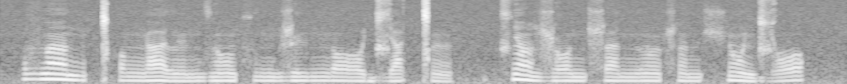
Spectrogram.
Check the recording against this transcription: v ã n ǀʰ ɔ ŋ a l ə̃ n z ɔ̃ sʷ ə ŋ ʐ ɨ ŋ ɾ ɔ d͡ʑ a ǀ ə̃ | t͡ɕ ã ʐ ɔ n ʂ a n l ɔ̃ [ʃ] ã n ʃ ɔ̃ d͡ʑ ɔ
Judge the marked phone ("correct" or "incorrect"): incorrect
